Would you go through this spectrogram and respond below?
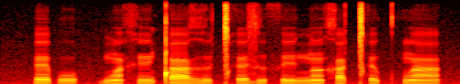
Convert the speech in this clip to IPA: ɛ p o | ɡʷ ã x ẽ ǃ a ɣ ɘ ǀʰ ɛ z ɨ θ e ŋ ɐ̃ x a ǀʰ ɛ kʷʰ ã

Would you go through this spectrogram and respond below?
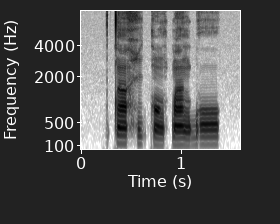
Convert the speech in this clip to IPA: t ã˦ h i˧ k ɔ̃˨ k͡p ã˧ ɡ͡b o˦

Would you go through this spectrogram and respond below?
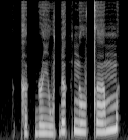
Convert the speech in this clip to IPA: k ə˨˩ k̚ ɹ i˨˩ w ɗ ə˦˥ k̚ n u˧ t̪ ə˧˥ m

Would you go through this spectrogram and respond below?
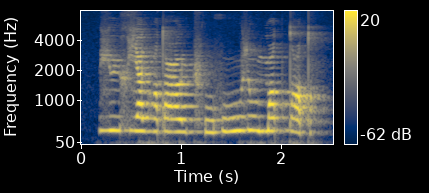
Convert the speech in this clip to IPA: ʑ yː x ʑ a l ɦ ə tˤ ʕ ʊː l ʈ͡ʂʰ u x uː z uː mʲ ɛ tˤ dˤ y tˤ

